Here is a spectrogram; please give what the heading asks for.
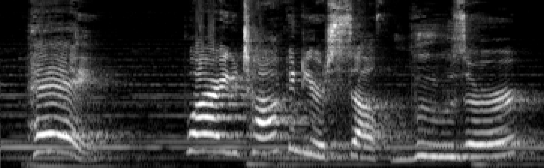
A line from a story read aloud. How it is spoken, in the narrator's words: bully yelled angrily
